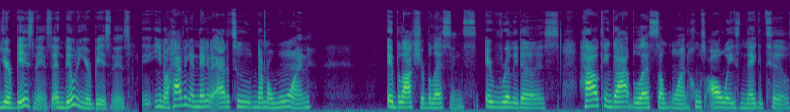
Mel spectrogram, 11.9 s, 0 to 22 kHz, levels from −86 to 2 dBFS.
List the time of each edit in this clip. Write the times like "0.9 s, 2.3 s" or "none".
2.2 s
